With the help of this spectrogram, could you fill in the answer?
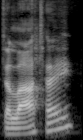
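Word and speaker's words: Dell'Arte: If I got this right, sounds like a coffee, but Delarte? – Yeah. – Would that be correct? Is that the right way to say it? – Yeah.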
